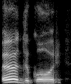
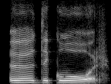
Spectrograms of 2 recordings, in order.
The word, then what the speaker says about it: Ødegaard: So that letter there is called Ö, and it makes it sound Ö. So like with Ödegård, Ö, Ödegård.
